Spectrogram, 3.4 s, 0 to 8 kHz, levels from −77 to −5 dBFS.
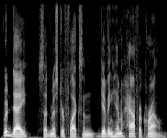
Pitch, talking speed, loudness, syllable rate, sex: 125 Hz, 180 wpm, -18 LUFS, 3.9 syllables/s, male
